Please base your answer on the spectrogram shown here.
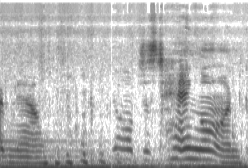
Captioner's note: laughs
